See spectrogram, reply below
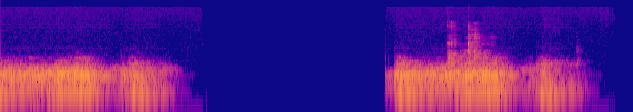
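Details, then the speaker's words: Lung crackles from fluid or mucus build-up, heard on auscultation and played in a lecture: two breaths with rough, popping, crackling sounds over low breath noise, with music in the background. "and then let's hear what crackles sound like crackles are kind of like pretations I wanted toid basically any sort of fluid or mucus built UPS hear that craing sound as passes through that fluid orc area"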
